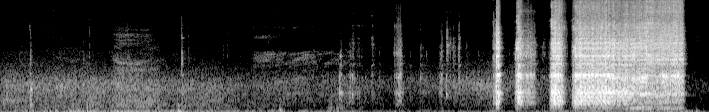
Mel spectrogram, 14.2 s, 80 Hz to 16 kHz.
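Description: Impact gun tightening a 10 mm bolt on the adapter plate that joins an electric motor to a gearbox: three short bursts about ten seconds in, then one long run of about two seconds. Before it come faint handling noises and small clicks as the bolt is started by hand.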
